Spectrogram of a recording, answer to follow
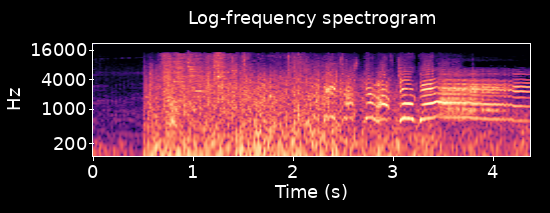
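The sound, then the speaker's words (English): A sudden, loud explosion at Dexter's Diner in the restaurant district bursts in after a brief quiet moment and becomes a dense, sustained roar of rumbling debris, with shrill wailing tones rising above it near the end. “There was an explosion in the restaurant district today when two fearsome bounty hunters, Suckus and Forlom, took Dexter's Diner hostage this afternoon.”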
